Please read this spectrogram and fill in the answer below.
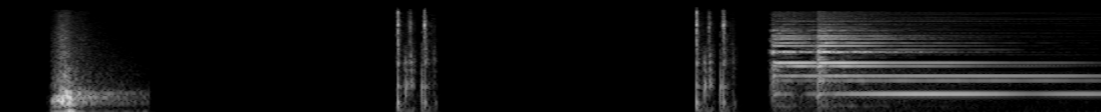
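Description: Subscribe-button animation sound effects: a short swish, then two quick double clicks, then a notification bell ding that rings out with several steady tones.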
